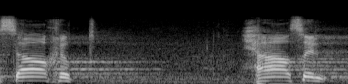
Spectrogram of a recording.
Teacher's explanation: حرف الاستعلاء هنا يمنع الإمالة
